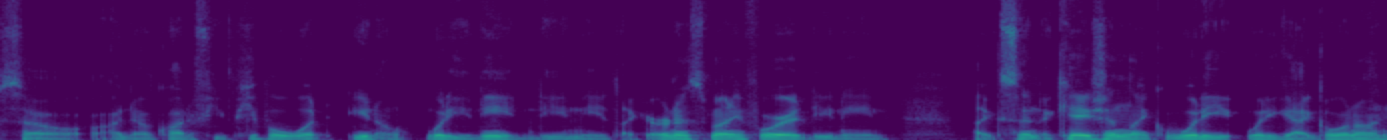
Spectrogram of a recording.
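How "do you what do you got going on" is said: normal talking voice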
